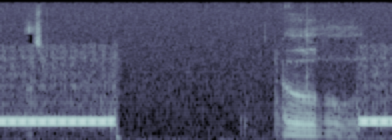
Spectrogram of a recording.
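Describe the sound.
A loud, steady telephone dial tone hums for about a second after the other party hangs up, then cuts out into near silence. A brief voice-like burst follows before the flat, unbroken tone returns.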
